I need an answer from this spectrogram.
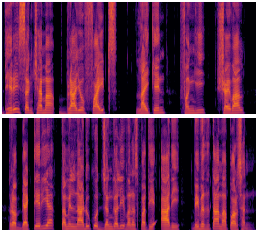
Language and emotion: Nepali, neutral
